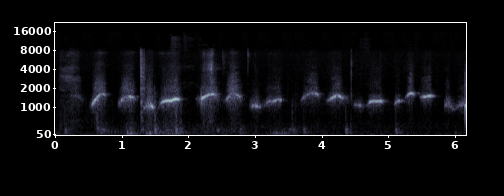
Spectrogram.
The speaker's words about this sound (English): I don't know if you can hear that. That's me whistling. It's in my head forever.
